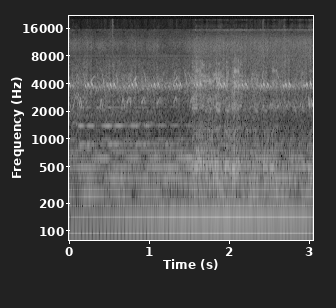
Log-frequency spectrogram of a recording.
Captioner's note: growling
